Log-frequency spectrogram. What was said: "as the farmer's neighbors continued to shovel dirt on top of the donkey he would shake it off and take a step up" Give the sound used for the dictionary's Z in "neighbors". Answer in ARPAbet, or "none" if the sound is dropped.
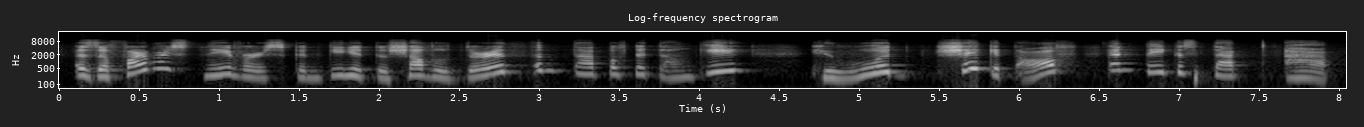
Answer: S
